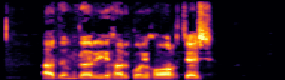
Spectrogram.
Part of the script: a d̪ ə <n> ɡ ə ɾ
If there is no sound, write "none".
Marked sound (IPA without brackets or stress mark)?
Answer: m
